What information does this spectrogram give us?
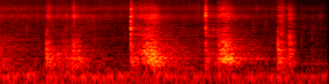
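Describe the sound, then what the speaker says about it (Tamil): A spoon stirs coriander leaf gravy with kasuri methi in a pan, making four distinct scraping strokes close by over a faint, steady sizzle. "ஃபைனலாக இப்போது நல்லா கலந்து விட்டுடலாம்"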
